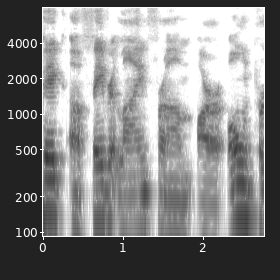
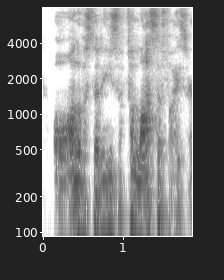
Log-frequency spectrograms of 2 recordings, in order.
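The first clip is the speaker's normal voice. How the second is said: breathy, whispered movie-character delivery; 3 semitones lower, 4 dB quieter than usual. Mocking a friend's deep quote the way a movie character would: Ben Stiller Dodgeball voice. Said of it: "Ben Stiller's, um, from Dodgeball".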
